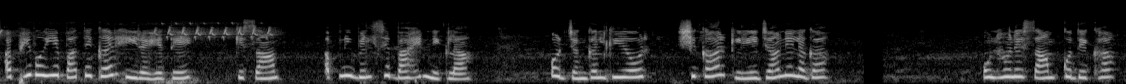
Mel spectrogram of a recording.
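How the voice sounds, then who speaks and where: A woman's voice: high voice, a little mellow, dry recording, dull audio. A woman narrating a scripted children's story as its storyteller.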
